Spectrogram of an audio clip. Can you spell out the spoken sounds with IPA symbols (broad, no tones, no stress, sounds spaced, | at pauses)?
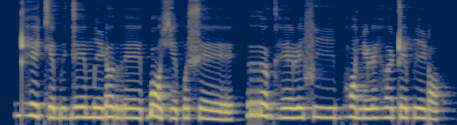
ɖʱ e c e b e ɡ eː m i ɽ ə r eː ɓ ɒ ç e p ə ʃ eː | r œ ɡʱ eː ɭ i f iː bʱ ɒ ɲ i ɭ e ɦ əː ʈ e p iː ɽ ɒ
